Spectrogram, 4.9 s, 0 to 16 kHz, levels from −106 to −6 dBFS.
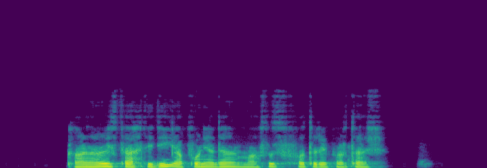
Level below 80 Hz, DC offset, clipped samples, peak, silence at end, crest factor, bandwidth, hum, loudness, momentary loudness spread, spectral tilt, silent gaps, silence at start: -58 dBFS; under 0.1%; under 0.1%; -2 dBFS; 1.15 s; 18 dB; 4.1 kHz; none; -20 LUFS; 9 LU; -12 dB/octave; none; 0.7 s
